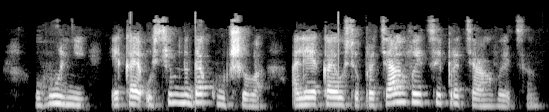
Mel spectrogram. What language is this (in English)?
Belarusian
